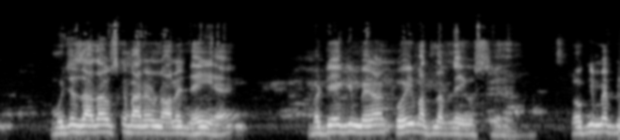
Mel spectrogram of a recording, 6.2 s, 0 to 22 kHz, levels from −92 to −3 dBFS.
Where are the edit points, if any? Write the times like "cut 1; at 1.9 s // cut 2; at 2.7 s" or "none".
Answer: cut 1; at 1.9 s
